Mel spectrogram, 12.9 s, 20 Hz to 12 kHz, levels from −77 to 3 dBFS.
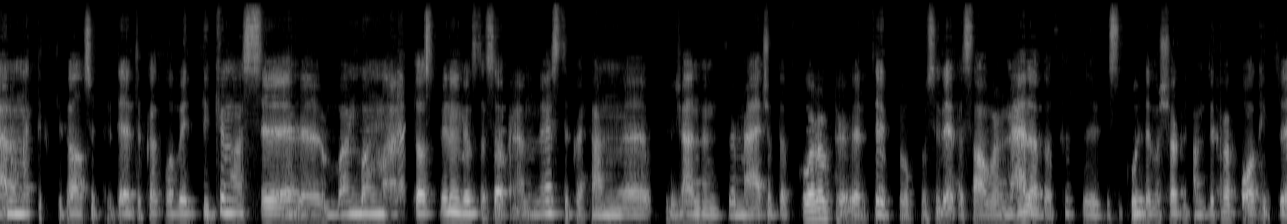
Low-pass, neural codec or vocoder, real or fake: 10.8 kHz; codec, 24 kHz, 0.9 kbps, WavTokenizer, medium music audio release; fake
